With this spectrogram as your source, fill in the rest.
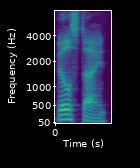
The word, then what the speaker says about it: Bilstein: You're gonna write Billstein. Billstein. Billstein over and over again. Billstein of the proper pronunciation of that.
